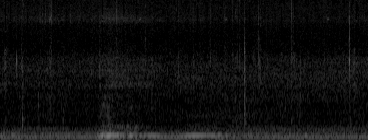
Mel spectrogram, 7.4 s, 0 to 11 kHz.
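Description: Dodge Viper V10 engine heard from inside the cabin, running low and steady while driving slowly. About two seconds in, a short blip of throttle makes it swell louder for about two seconds before it settles back.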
